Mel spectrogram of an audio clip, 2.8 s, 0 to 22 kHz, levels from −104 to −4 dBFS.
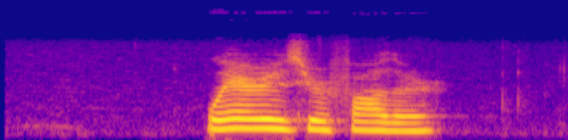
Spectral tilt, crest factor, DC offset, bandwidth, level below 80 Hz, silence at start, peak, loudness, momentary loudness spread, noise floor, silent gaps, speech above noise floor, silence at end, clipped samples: -7.5 dB/octave; 16 dB; under 0.1%; 7.2 kHz; -68 dBFS; 1.05 s; -4 dBFS; -16 LUFS; 10 LU; -65 dBFS; none; 50 dB; 0.65 s; under 0.1%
